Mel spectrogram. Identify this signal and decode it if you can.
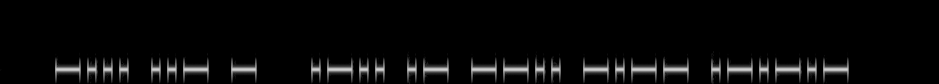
Morse code, heard as a keyed tone, about 15 wpm, 700 Hz. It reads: BUT LAZY.
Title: Pangram Challenge v2 - 15wpm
